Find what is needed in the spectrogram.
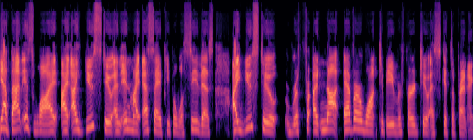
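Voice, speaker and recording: Recorded with a dry, close sound and no echo, a woman speaks in a bright, sharp tone. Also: medium pitch for a woman, ordinary pitch variation, moderate pace. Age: 60s. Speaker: mental health advocate and writer. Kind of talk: interview conversation.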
